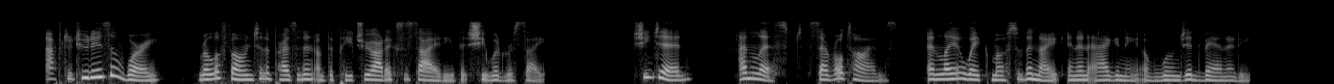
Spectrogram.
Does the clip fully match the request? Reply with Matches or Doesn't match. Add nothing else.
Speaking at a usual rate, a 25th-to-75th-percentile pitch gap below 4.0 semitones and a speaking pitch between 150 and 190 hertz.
Doesn't match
